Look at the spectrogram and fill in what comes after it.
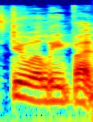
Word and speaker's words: Dua Lipa: It's Dua Lipa.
